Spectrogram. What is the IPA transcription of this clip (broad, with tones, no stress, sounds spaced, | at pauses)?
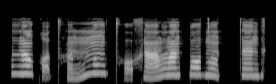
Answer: ð œ̃˥ qʷ ə̰˩˥ t̪ʰ ə̃˩ nː ɔ̃˥ ɡ t̪ʰ ɔ̰˩˥ x ɾ ã˩˥ β ã˥ k͡p ɔ˥ d ɔ̃˥˩ tː ɛ̃˥ ɡ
